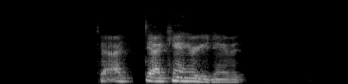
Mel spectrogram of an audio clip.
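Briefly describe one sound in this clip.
A man speaks briefly and calmly over an online call.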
